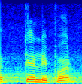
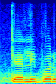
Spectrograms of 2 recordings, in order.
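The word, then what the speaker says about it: caliper: कई लोग इसको क्लिपर भी कहते हैं, क्लिपर भी कहते हैं, कैलिपर भी कहते हैं, पर लेकिन जो इसके जैसे स्पेलिंग है वो कैलिपर बनता है तो इसलिए कैलिपर कहना पड़ेगा।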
